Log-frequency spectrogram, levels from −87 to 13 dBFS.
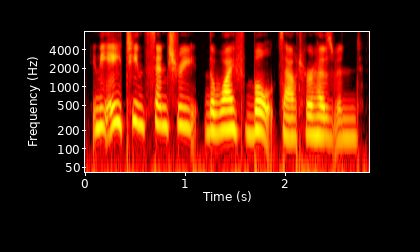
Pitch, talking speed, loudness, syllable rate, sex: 195 Hz, 210 wpm, -18 LUFS, 5.4 syllables/s, female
